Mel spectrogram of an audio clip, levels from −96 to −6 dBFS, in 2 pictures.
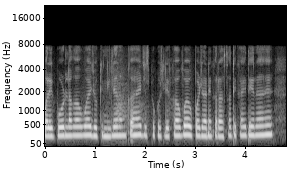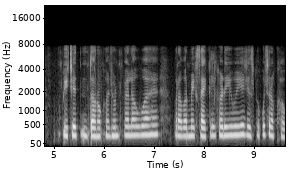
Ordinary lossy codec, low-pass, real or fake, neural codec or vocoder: none; none; real; none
